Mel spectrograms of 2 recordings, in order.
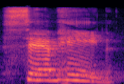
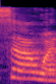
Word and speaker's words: Samhain: Actually, just one word, and he says, Samhain. It's the pronounced Samhain, and you should know better, sir.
